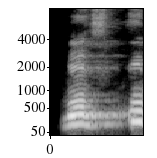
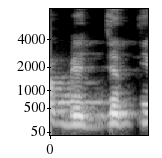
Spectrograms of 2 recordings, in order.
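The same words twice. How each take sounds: First: बेइज्जती shortened to "bejti"; wrong form. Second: बेइज्जती said "bejjati", middle a kept; correct form. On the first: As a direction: drop the middle vowel of बेइज्जती. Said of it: "बेइज्जती नहीं होगा". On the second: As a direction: keep the middle vowel in बेइज्जती. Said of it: "बेइज्जती होगा". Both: Shown as a demonstration.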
